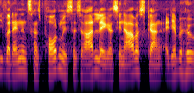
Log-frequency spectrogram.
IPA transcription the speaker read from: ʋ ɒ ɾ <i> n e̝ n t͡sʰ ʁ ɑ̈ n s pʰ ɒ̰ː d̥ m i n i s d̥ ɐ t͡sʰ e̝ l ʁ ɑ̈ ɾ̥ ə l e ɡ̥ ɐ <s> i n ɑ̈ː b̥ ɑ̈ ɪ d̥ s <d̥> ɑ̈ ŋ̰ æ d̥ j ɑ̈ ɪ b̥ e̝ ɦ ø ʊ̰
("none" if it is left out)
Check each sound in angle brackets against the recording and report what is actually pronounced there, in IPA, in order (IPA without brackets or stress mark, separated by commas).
æ, s, ɡ̥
